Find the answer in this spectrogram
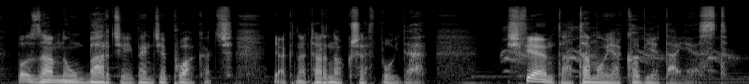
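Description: A man speaks at a very slow pace in a very clean recording with a silent background and a dry, close sound with no echo. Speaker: audiobook narrator. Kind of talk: horror story narration, reading aloud. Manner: gloomy, hushed, conspiratorial storytelling.

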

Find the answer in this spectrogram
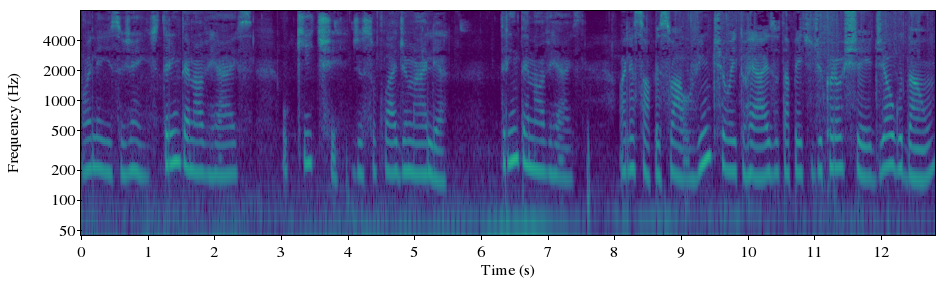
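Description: Amid light background noise, a woman speaks quietly at a very slow pace in a dry sound with no echo. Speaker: vlogger. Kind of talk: shopping vlog, talking to camera. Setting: inside a shop. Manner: speaking quietly. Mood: enthusiastic, delighted. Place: shop. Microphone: phone near.

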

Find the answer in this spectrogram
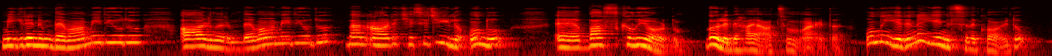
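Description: A woman's high voice moving through very wide pitch swings at a fairly slow pace. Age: 40s. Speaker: wellness vlogger. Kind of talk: vlog monologue. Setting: recorded video.

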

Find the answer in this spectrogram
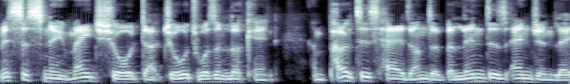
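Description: Someone reads aloud in a natural voice, the intonation lively throughout.

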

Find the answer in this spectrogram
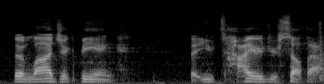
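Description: Faint background music behind a male voice. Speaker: bodybuilder vlogger. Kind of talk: casual vlog chat. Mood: mildly annoyed, opinionated. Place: gym.

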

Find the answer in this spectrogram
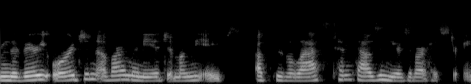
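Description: Talking very fast with an American accent, a woman has a medium pitch and ordinary pitch variation. The background is quiet, and the sound is dry with no echo. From Michigan, Ann Arbor; Michigan. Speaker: PhD student, presenter; presenter. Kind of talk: scripted introduction. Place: home room. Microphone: video call.

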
